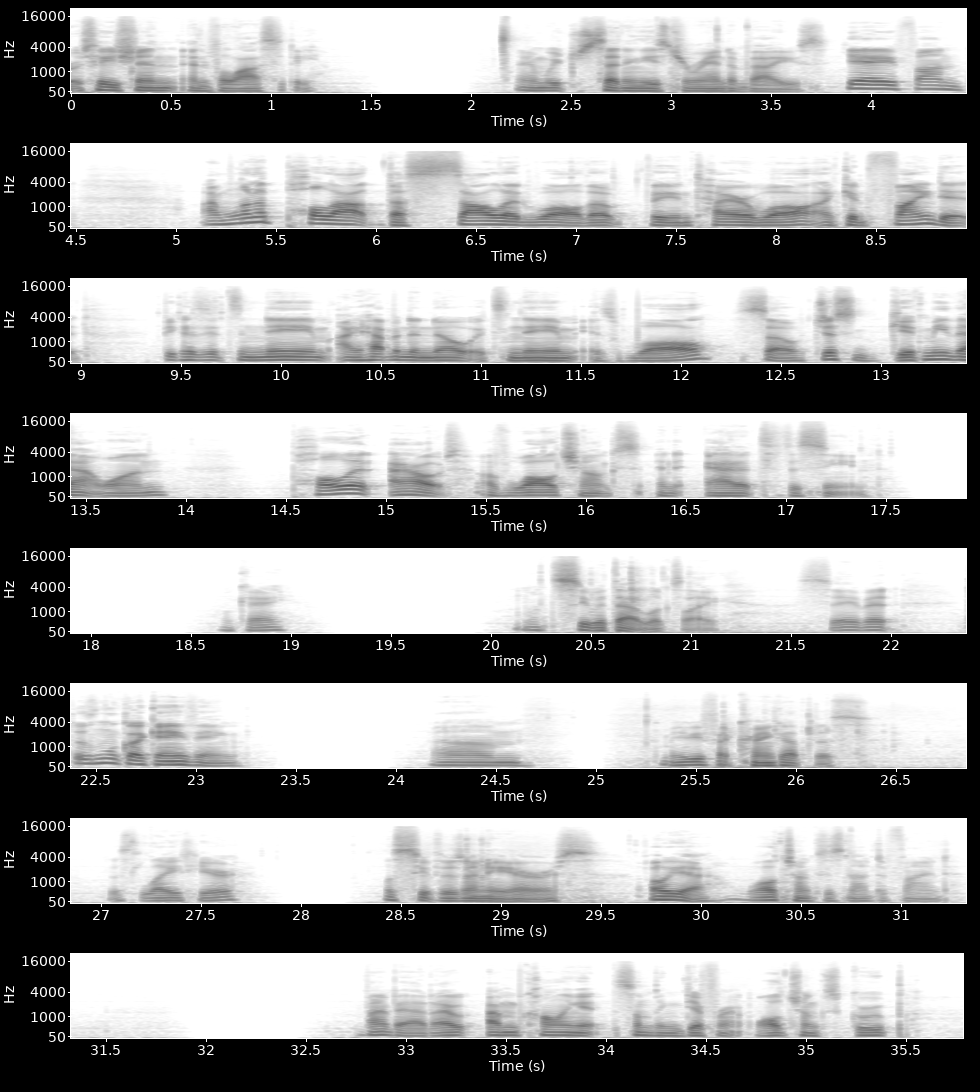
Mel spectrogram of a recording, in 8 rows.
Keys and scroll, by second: 20.6 super+s, 26.2 super+s, 28.7 alt+super+j.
